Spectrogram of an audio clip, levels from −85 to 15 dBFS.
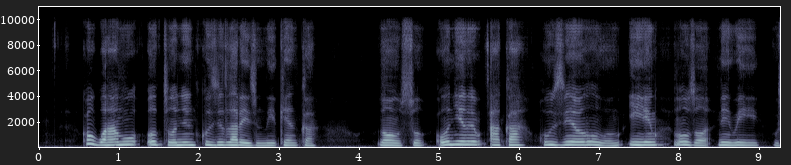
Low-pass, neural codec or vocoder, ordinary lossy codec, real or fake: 9.9 kHz; autoencoder, 22.05 kHz, a latent of 192 numbers a frame, VITS, trained on many speakers; none; fake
